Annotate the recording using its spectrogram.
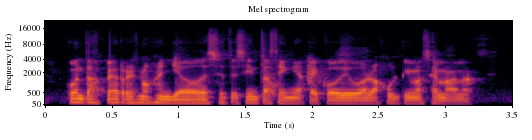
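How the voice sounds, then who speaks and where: A man's fairly low voice with a Canarian accent. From Canary Islands, Tenerife. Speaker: software tech lead, conference speaker. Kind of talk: conference talk. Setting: stage with audience. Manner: hesitant, many fillers.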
